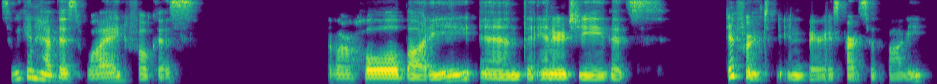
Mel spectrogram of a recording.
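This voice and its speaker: A woman leading a guided yoga nidra meditation, gentle and unhurried, guiding with soft questions. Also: rumbling low. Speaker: meditation teacher.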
